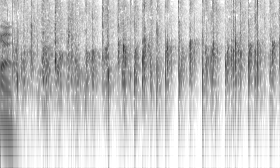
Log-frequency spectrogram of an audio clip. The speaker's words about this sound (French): Bravo à tous nos acteurs résidents, on peut les applaudir.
